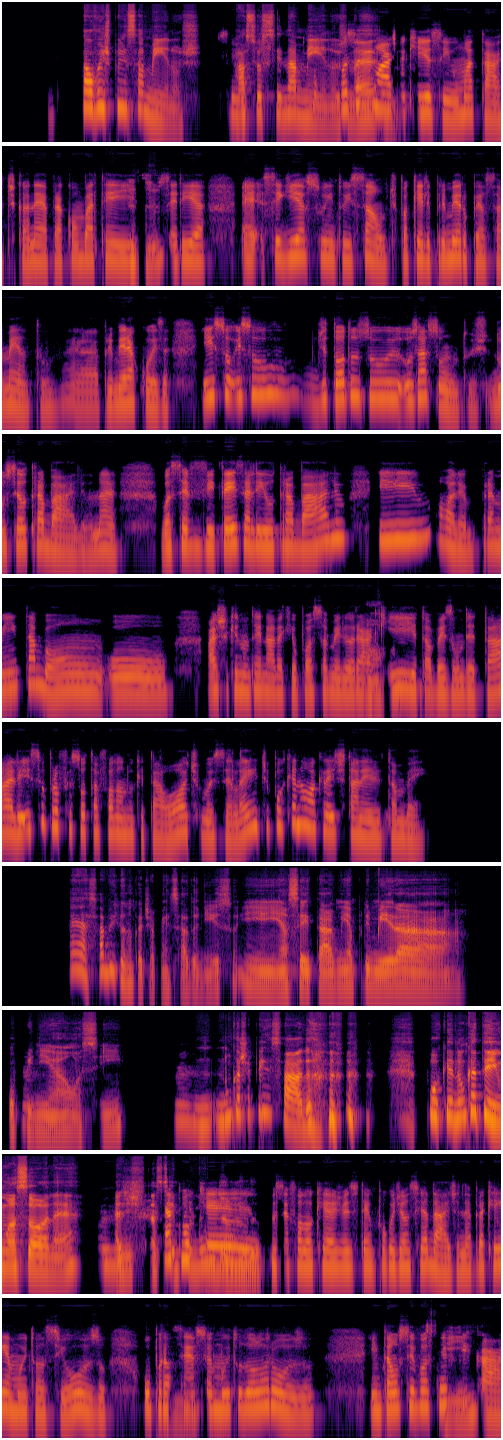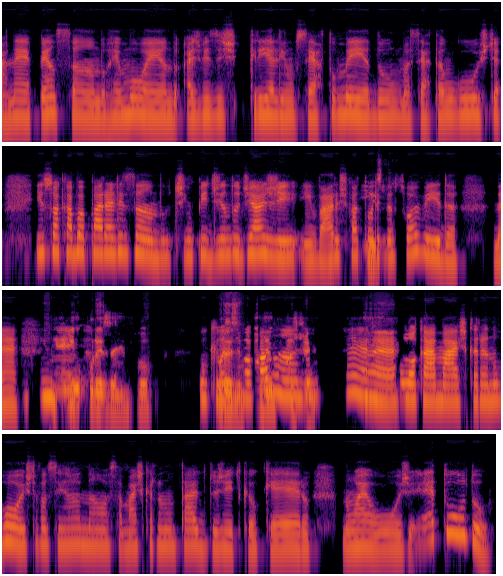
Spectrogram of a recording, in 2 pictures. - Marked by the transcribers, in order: laugh
- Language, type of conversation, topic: Portuguese, advice, Como posso lidar com o perfeccionismo que me impede de terminar projetos criativos?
